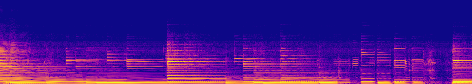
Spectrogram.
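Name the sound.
electric guitar through amp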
